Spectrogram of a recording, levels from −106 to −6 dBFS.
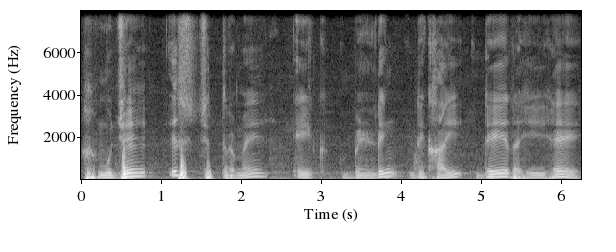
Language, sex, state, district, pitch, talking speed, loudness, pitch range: Hindi, male, Madhya Pradesh, Dhar, 110 Hz, 95 wpm, -24 LUFS, 100-130 Hz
